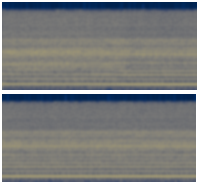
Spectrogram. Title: Webasto macht Geräusche / strange noises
